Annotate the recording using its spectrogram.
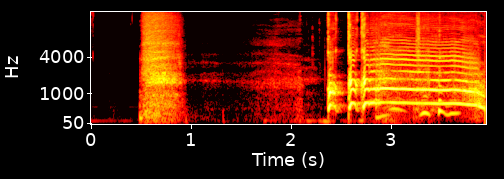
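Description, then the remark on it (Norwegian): After a breathy sigh, a voice launches into a loud, strained rooster-like crow, a sustained harmonic cry with wavering pitch, a person imitating a hen as the first animal in an animal-imitation game. “Første skal etterlignes er høne.”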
